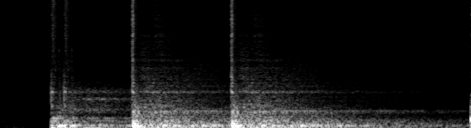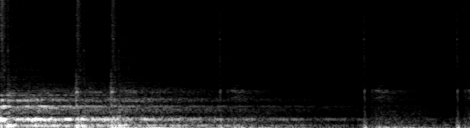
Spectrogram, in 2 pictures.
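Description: Menu selection sounds chime and thud with each click, ringing out afterwards.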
